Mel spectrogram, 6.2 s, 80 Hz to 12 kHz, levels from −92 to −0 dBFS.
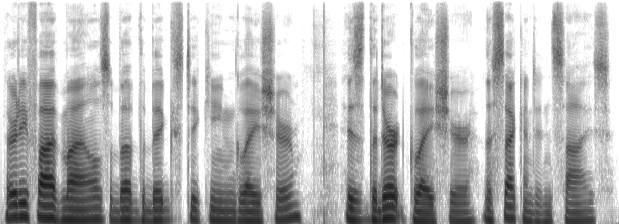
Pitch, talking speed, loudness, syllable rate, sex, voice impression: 120 Hz, 155 wpm, -19 LUFS, 4.2 syllables/s, male, masculine, adult-like, slightly weak, slightly dark, calm, modest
